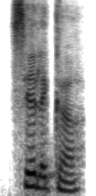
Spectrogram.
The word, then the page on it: silica: Indian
